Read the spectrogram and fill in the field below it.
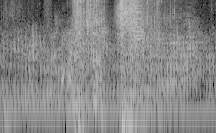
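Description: A blade slashes and strikes with sharp hits.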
